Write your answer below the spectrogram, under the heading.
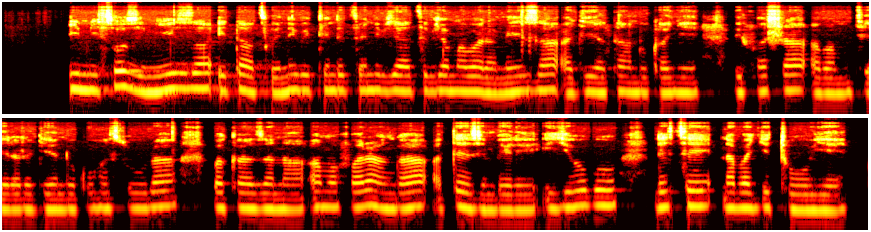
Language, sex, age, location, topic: Kinyarwanda, female, 18-24, Nyagatare, agriculture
